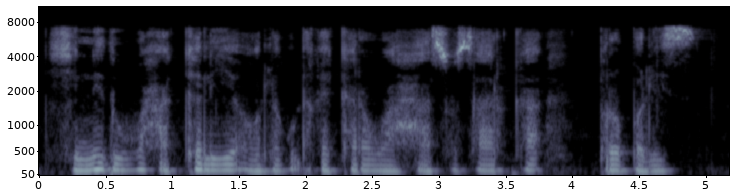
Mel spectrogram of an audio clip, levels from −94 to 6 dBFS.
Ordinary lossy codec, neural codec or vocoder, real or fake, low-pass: none; none; real; 7.2 kHz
